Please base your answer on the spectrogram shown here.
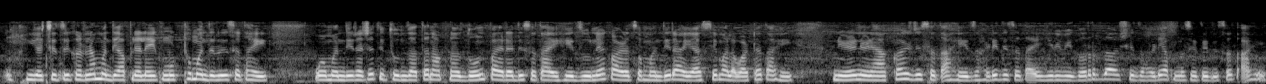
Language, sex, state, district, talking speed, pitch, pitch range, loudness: Marathi, female, Maharashtra, Sindhudurg, 200 wpm, 205 Hz, 195-220 Hz, -12 LUFS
